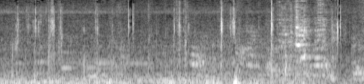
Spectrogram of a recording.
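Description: Handling noise of a handheld camera being carried while walking, with scattered light clicks, taps and clinks of carried belongings and a low rumble throughout.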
